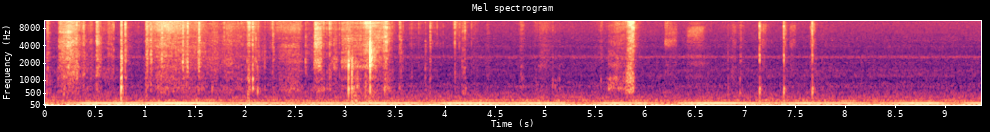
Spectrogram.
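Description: A long nail tip traces along a printed text line on a crossword page of an open paper coloring book, making soft, dry scratching strokes with brief bright streaks. A steady low hum runs underneath throughout.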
